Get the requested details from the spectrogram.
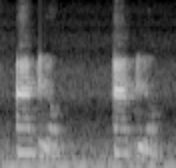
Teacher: In Spanish, it's Pablo, Pablo. You don't hear a puff of air there.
